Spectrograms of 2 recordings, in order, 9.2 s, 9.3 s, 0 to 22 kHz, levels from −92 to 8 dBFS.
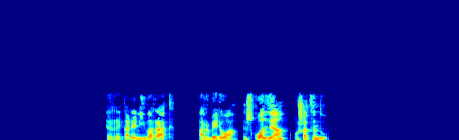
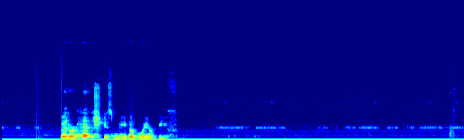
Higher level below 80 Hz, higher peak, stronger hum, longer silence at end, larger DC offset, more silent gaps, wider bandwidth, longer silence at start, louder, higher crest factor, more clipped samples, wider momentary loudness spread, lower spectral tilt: about the same, -68 dBFS vs -72 dBFS; first, -2 dBFS vs -6 dBFS; neither; first, 2.7 s vs 0 s; neither; first, 3.49-3.97 s, 4.76-4.85 s, 5.84-5.88 s vs none; second, 7.6 kHz vs 8.8 kHz; first, 2.15 s vs 0.05 s; first, -21 LUFS vs -25 LUFS; about the same, 22 dB vs 24 dB; neither; second, 14 LU vs 22 LU; second, -4.5 dB/octave vs -7.5 dB/octave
